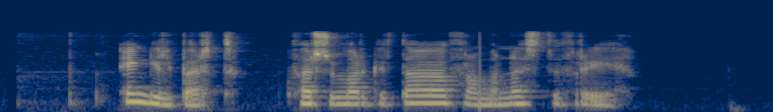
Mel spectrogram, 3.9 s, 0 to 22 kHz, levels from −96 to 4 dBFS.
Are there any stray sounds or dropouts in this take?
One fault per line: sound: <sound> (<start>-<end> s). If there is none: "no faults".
no faults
